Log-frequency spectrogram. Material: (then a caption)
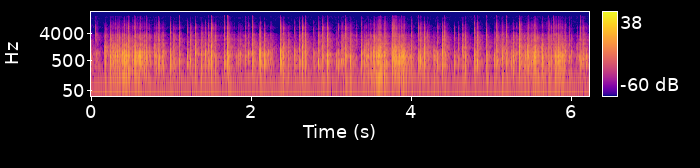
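Plastic. An empty, clear plastic water bottle, crumpled and hollow, is held in both hands and squeezed and tapped with fingers and nails. The result is a fast, continuous stream of sharp, dry crackles and clicks with a hollow midrange tone and very little low end. Each tap dies away almost instantly.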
